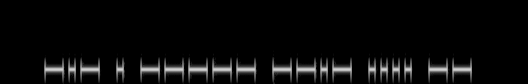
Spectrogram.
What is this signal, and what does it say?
Morse code, heard as a keyed tone, about 20 wpm, 700 Hz. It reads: KE0QHM
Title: USA Call Signs - 6 Characters - Repeated 2x - 20wpm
